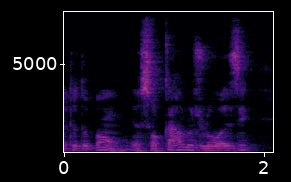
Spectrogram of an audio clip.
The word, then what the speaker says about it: Lohse: Meu canal no YouTube é o Carlos Lose. Lose se escreve Lohse, se escreve com Z.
